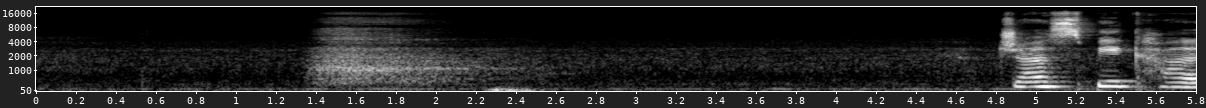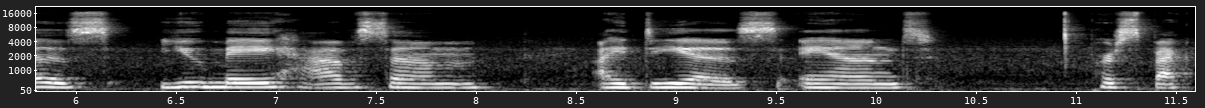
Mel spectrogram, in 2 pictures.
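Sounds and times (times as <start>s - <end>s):
deep breath drawn in through the nose and mouth: 1.3s - 2.8s
short low puff of air: 1.4s - 2.8s
speech: 4.8s - 10.4s, 11.1s - 11.5s.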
